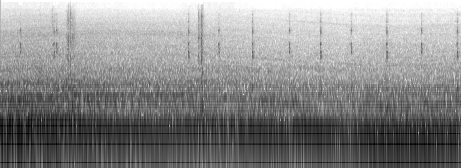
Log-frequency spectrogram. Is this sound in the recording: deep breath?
no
